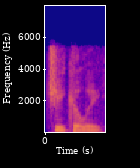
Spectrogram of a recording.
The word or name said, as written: cheekily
